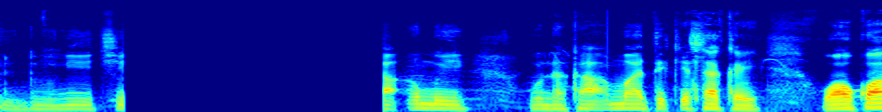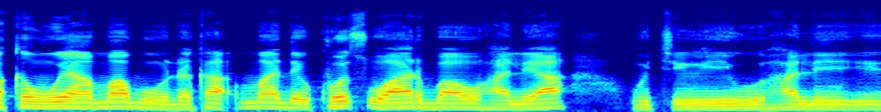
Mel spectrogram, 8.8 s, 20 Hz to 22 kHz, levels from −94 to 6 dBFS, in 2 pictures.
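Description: An audio dropout to silence runs from 0.61 s to 1.92 s, removing about 1.3 s of the speech. The sound stops abruptly mid-flow and returns just as suddenly, and the gap between is silent with no room tone or background hiss at all. That points to the input signal being lost, likely through a disconnected device, a failed link or a brief mute, while recording carried on writing silence.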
